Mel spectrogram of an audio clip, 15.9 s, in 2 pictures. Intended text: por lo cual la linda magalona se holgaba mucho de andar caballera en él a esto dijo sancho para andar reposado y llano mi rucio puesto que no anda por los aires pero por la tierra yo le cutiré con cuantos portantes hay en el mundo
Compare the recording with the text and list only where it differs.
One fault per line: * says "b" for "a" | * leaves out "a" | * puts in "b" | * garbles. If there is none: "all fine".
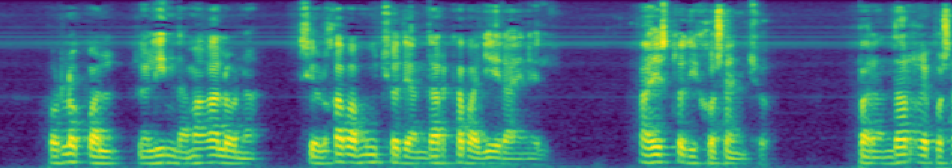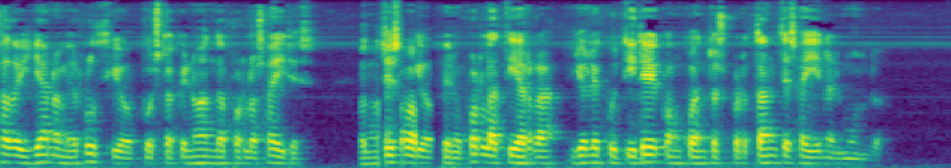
* garbles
